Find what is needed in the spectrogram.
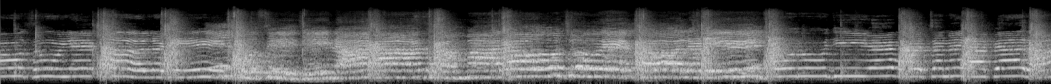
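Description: A group of women singing a Gujarati devotional bhajan in unison, keeping time with steady hand claps about every three quarters of a second.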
